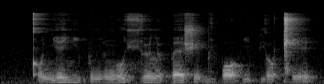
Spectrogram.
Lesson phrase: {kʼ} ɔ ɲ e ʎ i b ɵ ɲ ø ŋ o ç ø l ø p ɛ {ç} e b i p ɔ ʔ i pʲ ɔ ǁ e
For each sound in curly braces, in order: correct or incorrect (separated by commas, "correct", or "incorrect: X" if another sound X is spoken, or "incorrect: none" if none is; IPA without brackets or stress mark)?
correct, incorrect: ʃ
